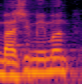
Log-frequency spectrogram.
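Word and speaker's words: משמים: 두려워 떨며로 번역된 마시밈, 이제 히브리어로 마시밈이라고 발음을 하는데 이 마시밈은 마음의 상태를 표현할 때 당황스러움을 바로 뜻하는 단어가 바로 이 단어입니다.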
